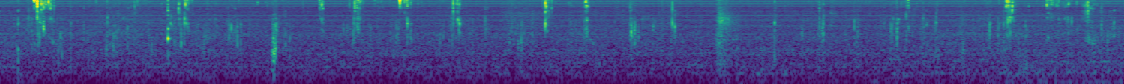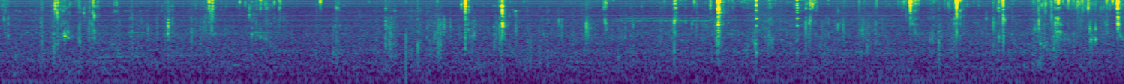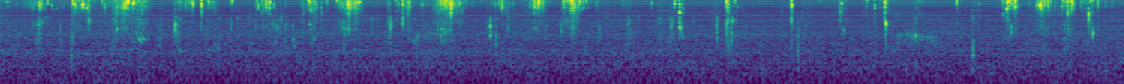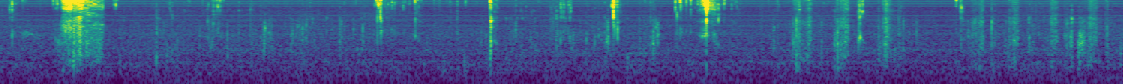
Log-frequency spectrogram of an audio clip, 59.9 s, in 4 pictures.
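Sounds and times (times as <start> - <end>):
person chewing food: 0.3 - 9.1, 10.3 - 12.5, 13.2 - 59.9.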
